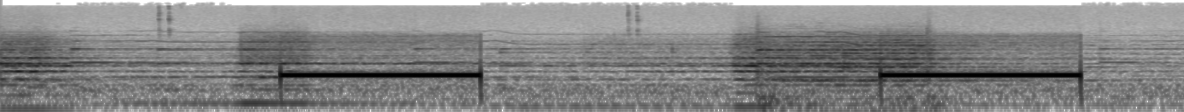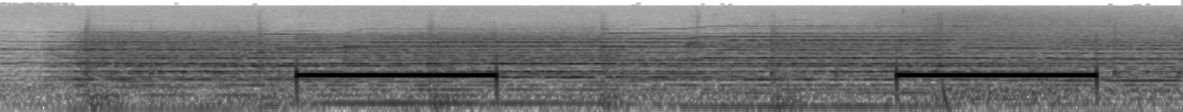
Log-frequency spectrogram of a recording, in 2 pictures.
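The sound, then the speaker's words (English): Ringback tone of an outgoing telephone call, four steady two-second rings spaced evenly apart over a quiet background. “I'll call back and just ask if everything got resolved.”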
